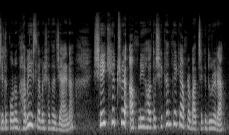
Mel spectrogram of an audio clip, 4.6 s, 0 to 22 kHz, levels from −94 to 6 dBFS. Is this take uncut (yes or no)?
yes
